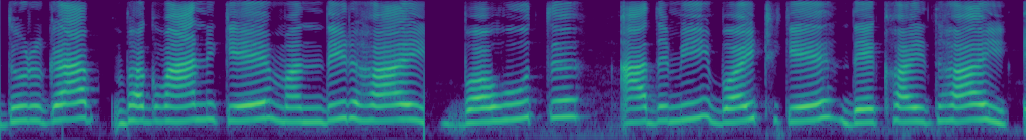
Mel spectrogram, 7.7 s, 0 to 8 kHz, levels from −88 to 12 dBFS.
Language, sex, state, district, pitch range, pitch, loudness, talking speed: Bajjika, female, Bihar, Vaishali, 280-320 Hz, 295 Hz, -21 LUFS, 85 wpm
